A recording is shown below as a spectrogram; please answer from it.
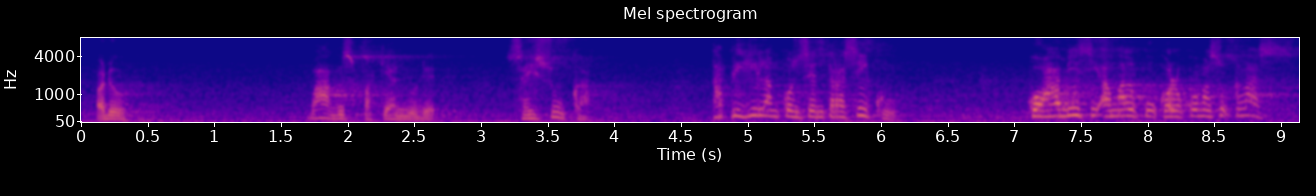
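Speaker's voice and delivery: soft, low and kind to a badly dressed student; gentle teacher voice. Ustadz kindly sends student out, soft and low. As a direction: ease her out of class without scolding.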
